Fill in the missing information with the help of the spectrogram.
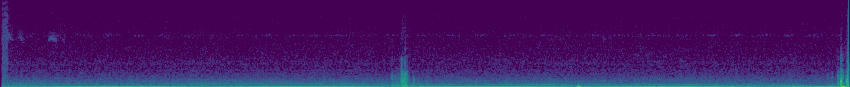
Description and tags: White Noise
Radio, effect, sample, White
